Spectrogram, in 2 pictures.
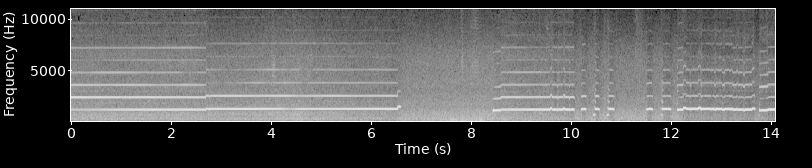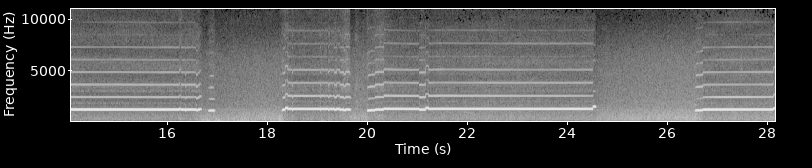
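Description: Solo flute playing long held high notes that stay near one pitch, broken by runs of quick short notes. It stops briefly three times, and in those pauses a steady rushing noise is left.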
